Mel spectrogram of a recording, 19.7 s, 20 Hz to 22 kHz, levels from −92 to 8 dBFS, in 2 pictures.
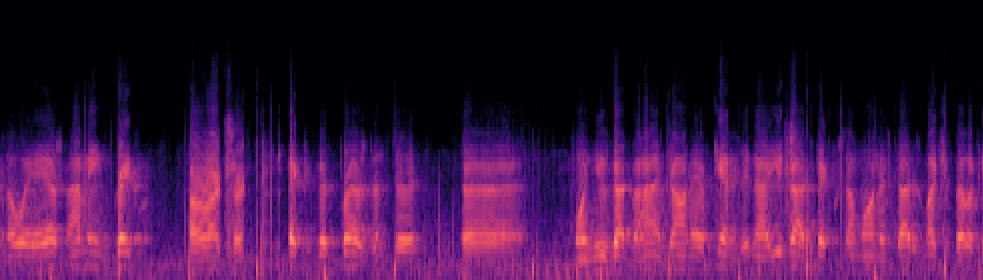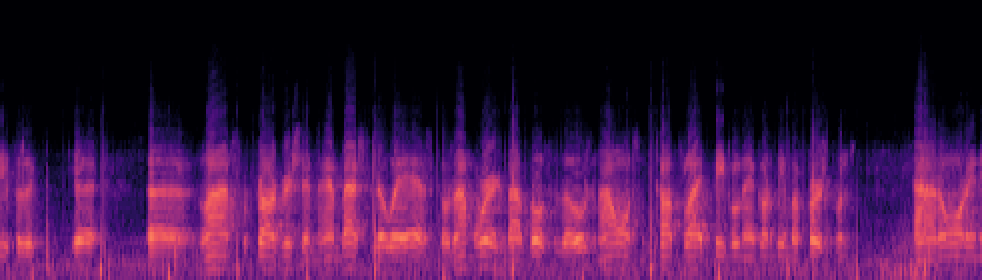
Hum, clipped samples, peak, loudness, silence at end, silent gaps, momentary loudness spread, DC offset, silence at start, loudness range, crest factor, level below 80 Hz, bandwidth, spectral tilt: none; under 0.1%; -8 dBFS; -28 LUFS; 0 s; none; 8 LU; under 0.1%; 0 s; 3 LU; 20 dB; -52 dBFS; 6.4 kHz; -7 dB/octave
